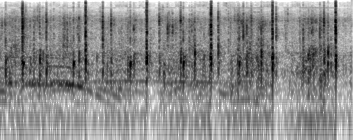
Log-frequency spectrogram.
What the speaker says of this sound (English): Let's give the mayor another round of applause for making this happen.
